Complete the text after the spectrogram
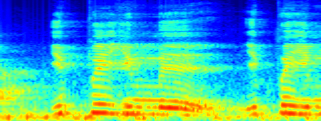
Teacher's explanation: மேல் இதழும் கீழ் இதழும் ஒட்டுவது தான் இப்பு இம்மு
